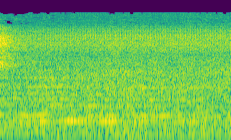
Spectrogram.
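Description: Steady background hum and hiss with faint held tones underneath, no speech.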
